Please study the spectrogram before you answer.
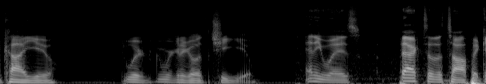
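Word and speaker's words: Chi-Yu: hang on pronunciation okay it's chiu I thought it was Caillou and that would have been that would have been pretty funny I don't know some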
